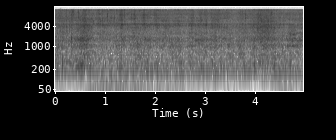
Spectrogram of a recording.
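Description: Legs in waders wading through shin-deep shallow seawater, the water sloshing and splashing with each stride.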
